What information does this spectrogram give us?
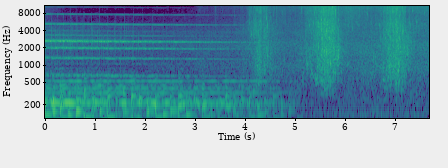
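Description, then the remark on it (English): A steady electronic hum with ringing tones fades out, then two heavy sloshing swishes follow a second or so apart as legs push slowly through knee-deep water, fairly loud. “Ah, oh, my feet are wet. This water is going right up to my knees.”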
